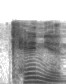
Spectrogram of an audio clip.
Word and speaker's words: canyon: And the last one for you is the word canyon. Now, with canyon, you added a T sound at the end, saying canyon. Okay, end on the N.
